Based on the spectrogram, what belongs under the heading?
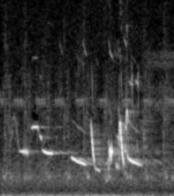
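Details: Western meadowlark song, a single rich phrase: several pure descending whistles, then a fast tumbling burst of liquid, bubbling notes and a final slurred whistle; quiet natural background.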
